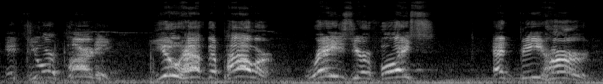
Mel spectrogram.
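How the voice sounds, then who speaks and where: A man giving a fiery political rally speech outdoors, loud and punchy, shouting his slogans. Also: extremely high pitch, slow, distant mic, a loud crowd, heavy background noise. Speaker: rally speaker. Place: outdoor rally by a state capitol.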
